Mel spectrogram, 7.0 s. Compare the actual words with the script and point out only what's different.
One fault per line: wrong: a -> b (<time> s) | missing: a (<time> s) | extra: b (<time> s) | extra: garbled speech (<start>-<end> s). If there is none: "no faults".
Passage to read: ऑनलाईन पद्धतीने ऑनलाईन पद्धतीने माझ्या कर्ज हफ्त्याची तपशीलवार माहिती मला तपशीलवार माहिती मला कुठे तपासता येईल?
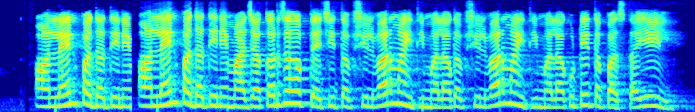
no faults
